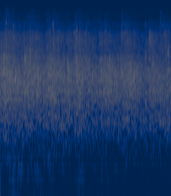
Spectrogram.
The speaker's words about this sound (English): If you trust God this morning, will you just stand with me and let's give him a great hand clap of praise. Friends, would stand with me, give him a great hand clap of praise.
